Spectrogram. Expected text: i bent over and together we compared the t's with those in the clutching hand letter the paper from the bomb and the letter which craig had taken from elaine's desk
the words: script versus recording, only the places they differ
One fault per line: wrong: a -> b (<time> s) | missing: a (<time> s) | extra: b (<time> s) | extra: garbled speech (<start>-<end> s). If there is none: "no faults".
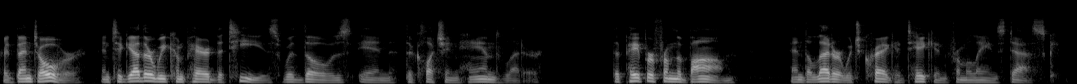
no faults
